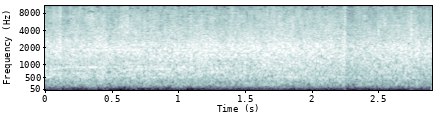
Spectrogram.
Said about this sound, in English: This is a derogatory clap, make no mistake. Well, obviously, it's a derogatory clap. We know that.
